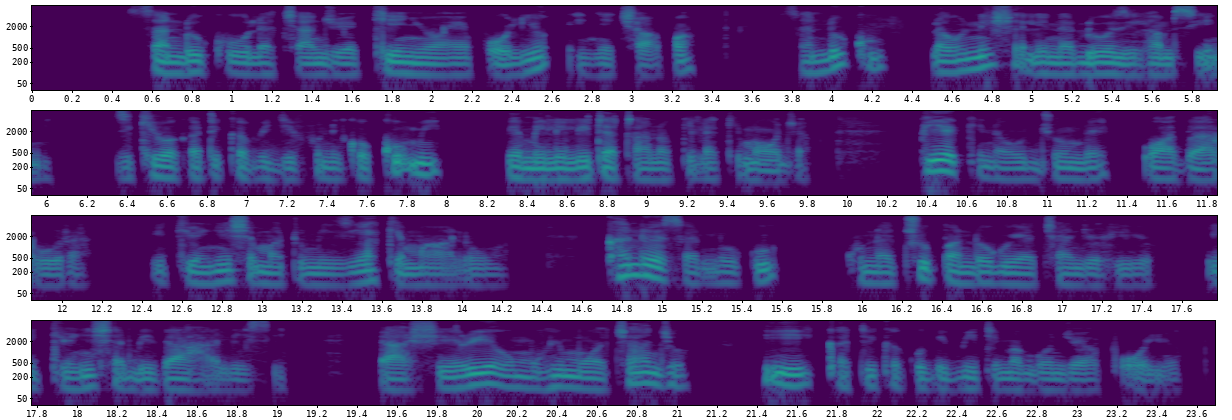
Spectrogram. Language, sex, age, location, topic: Swahili, male, 18-24, Nairobi, health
